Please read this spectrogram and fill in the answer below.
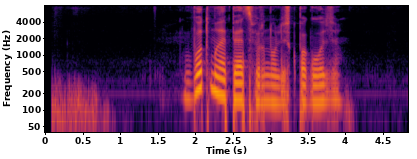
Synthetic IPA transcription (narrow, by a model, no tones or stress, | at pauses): vot̪mɨɐpʲætʲvʲɪrnulʲɪ̰sʲkpɐɡodʲɪ̰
